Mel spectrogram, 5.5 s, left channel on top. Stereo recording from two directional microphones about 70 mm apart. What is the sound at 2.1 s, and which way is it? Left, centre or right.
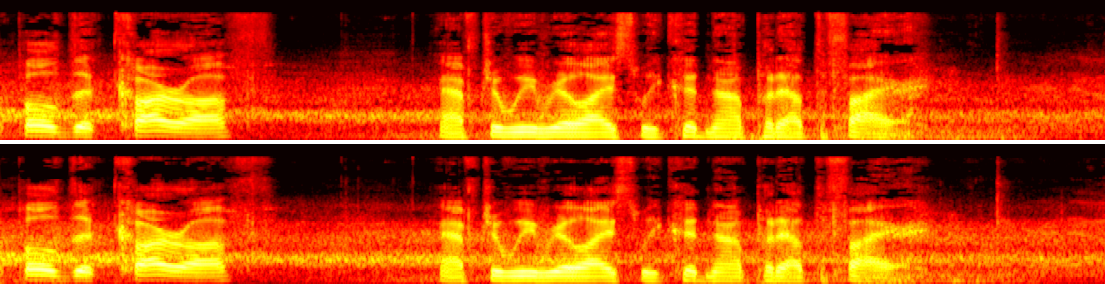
Speech, left.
